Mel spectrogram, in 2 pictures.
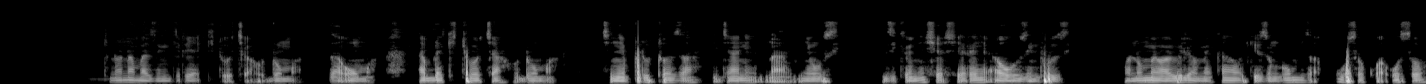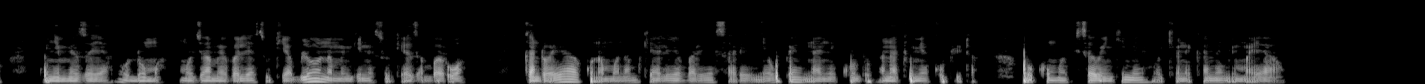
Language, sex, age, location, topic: Swahili, male, 18-24, Nakuru, government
